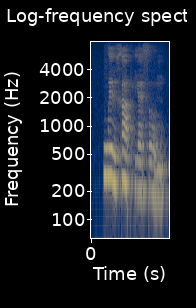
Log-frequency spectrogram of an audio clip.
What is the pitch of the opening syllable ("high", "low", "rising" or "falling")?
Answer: falling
